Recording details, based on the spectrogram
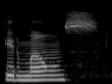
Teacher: You just add the consonant. It does not change the nasal sound. It continues to be the same.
